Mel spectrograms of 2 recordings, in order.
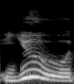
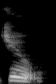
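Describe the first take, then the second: First: The word begins with a 'y' sound. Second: The word begins with a 'j' sound. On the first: The speaker calls it right. "instead of saying you" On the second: The speaker calls it wrong. "they'll say Ju"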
